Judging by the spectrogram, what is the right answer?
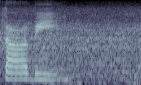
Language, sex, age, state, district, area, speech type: Tamil, female, 18-30, Tamil Nadu, Sivaganga, rural, read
